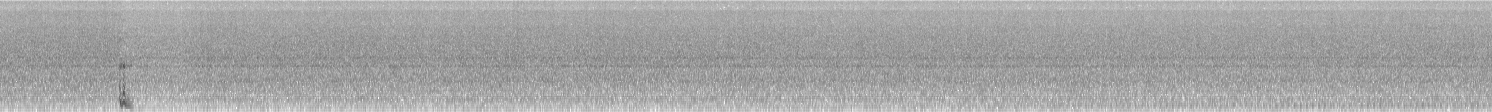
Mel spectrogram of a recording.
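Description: A steady, even hiss with a short, sharp sound falling quickly in pitch about two and a half seconds in.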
